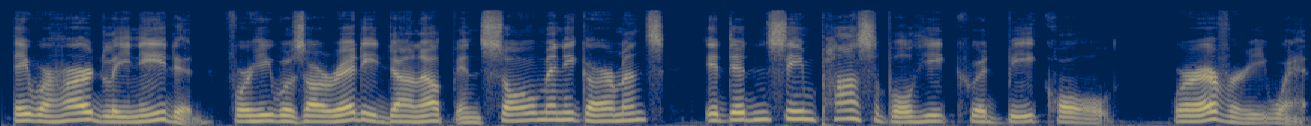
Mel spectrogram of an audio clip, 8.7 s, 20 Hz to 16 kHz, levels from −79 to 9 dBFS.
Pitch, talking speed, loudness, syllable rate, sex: 170 Hz, 170 wpm, -17 LUFS, 4.5 syllables/s, female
